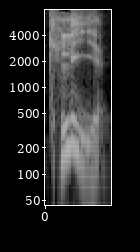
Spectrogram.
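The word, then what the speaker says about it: Klich: Bamford, ja, han fortsätter producera mål, men för mig faller fantasyvalet fortsatt ändå på mittfältaren och straffskytten Kli, som jag fick meddelat från en lyssnare att det ska uttalas då han är polack. Jag tycker Kli är bra, inte bara för att han är straffskytt, utan han ser riktigt fin ut i spelet också.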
